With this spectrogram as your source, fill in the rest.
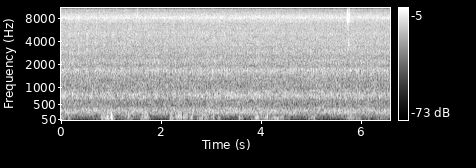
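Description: Fingers squish and mash soft potato curry in a bowl, close to a clip-on microphone.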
